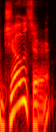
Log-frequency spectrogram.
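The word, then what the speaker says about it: Djoser: second Dynasty then Pharaoh joser oddly spelled with a d j o s e r in modern tongue decided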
